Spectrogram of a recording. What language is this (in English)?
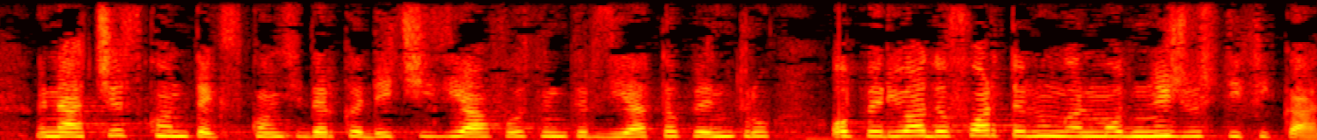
Romanian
